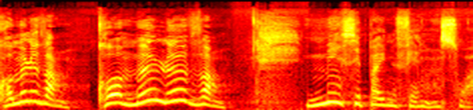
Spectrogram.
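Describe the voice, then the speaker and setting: Noticeable background noise sits behind a woman with a fairly high pitch. Her pitch swings very widely. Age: 80s+. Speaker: retired bank employee. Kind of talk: interview answer. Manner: casual, chatty.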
